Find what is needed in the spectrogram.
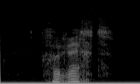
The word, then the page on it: court: /kɔː(ɹ)t/; /kɔːt/; /koʊɹt/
